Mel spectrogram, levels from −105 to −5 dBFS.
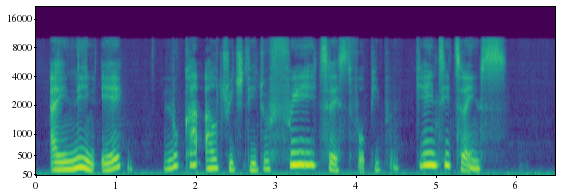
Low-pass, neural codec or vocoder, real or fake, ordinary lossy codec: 9.9 kHz; autoencoder, 22.05 kHz, a latent of 192 numbers a frame, VITS, trained on many speakers; fake; none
